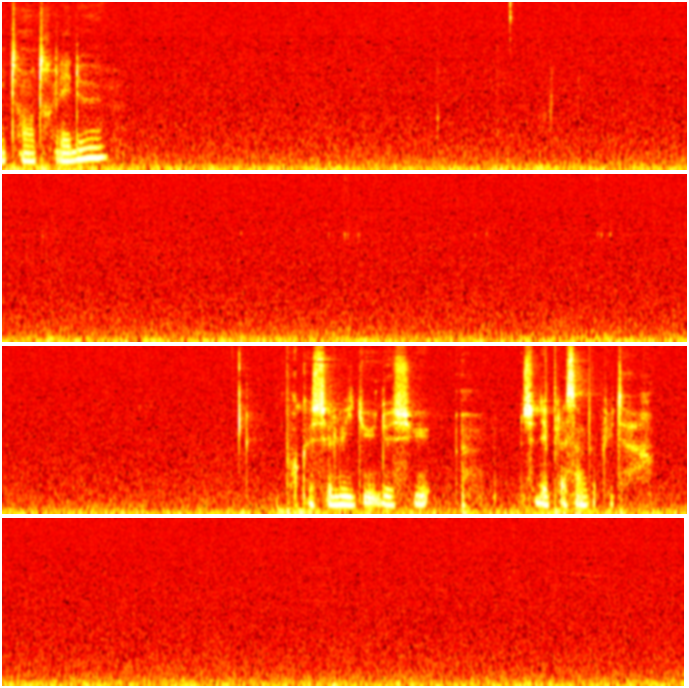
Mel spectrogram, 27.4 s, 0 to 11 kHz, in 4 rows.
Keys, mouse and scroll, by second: 10.3 right click, 11.6 click, 12.9 right click, 15.1 click, 17.4 click, 21.5-23.2 drag, 24.4-25.8 drag, 26.9 click.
